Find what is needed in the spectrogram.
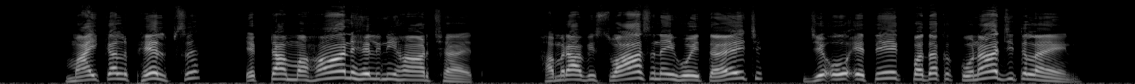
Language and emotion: Maithili, surprised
